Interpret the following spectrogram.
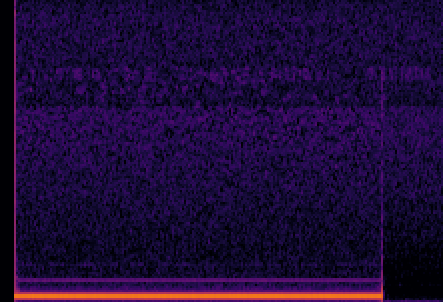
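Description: Steady pure test tone played with SMPTE colour bars: the audio line-up reference tone at the head of a broadcast videotape. It starts with a click just after the beginning, holds one unchanging pitch, and cuts off abruptly shortly before the end.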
